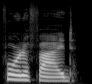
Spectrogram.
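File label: "fortified", American English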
